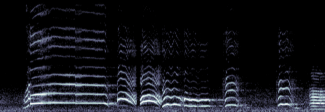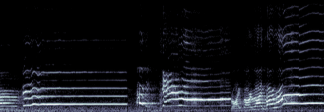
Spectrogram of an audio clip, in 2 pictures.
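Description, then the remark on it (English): A person yells a series of loud, drawn-out calls with long held notes and swooping pitch at the husband calling competition at the Iowa State Fair, alone with only brief pauses for breath. “I'm about to play some clips and there will be screaming really legitimately loud”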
